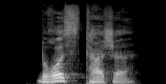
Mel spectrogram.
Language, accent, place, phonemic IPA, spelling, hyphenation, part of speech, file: German, Germany, Berlin, /ˈbʁʊstˌtaʃə/, Brusttasche, Brust‧ta‧sche, noun, De-Brusttasche.ogg
- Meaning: breast pocket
